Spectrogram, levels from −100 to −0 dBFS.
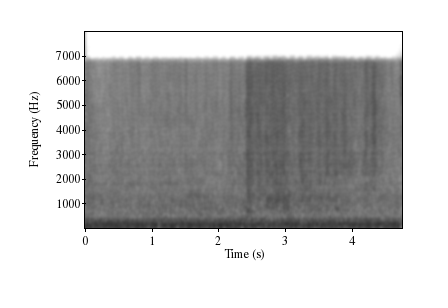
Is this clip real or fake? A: fake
